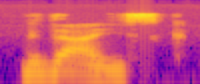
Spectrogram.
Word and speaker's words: Gdańsk: Gdańsk, Gdańsk, Gdańsk, Gdańsk. Gdansk. Okay. I guess that's how this dude pronounced it.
